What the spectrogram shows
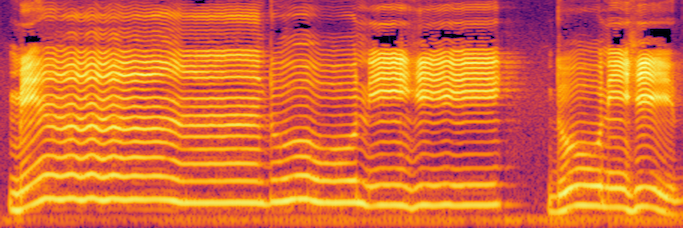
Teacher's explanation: Cara bacanya samar didengungkan, siap-siap ke huruf dalnya karena bacaan ikhfa hakiki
